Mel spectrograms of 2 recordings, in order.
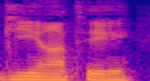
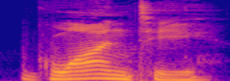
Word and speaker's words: Guanti: I guess I pronounced it Gianti, but it's pronounced Guanti.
